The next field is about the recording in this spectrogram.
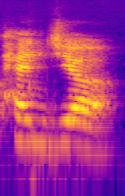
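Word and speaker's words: Pangaea: Let's see how to pronounce that while you guys answer the question. Wow, this is a... Oh, it's just called Pangea. Pangea.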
